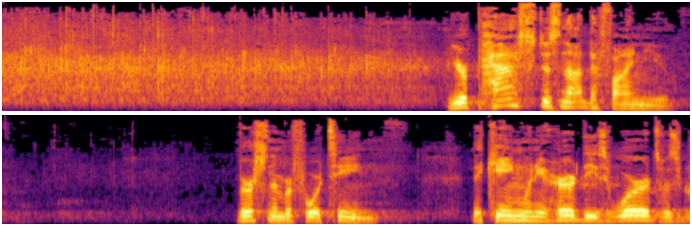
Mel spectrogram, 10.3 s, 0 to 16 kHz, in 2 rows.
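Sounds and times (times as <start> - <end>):
church congregation applauding: 0.0 - 3.8
speech: 3.3 - 5.1, 6.9 - 8.1, 8.7 - 10.3.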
